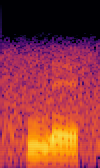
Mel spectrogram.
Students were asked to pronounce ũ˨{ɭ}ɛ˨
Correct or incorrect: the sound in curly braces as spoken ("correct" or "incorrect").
incorrect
